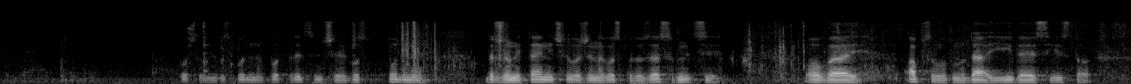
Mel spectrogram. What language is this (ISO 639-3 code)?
hrv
